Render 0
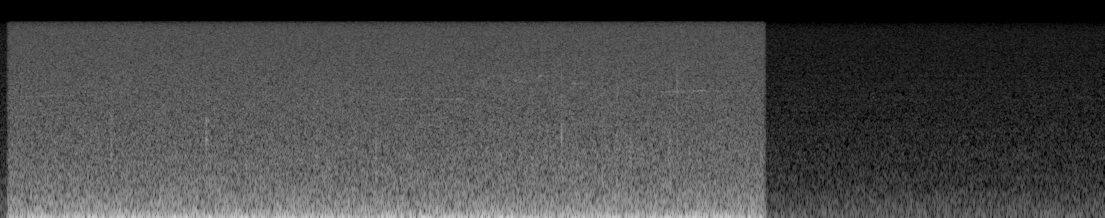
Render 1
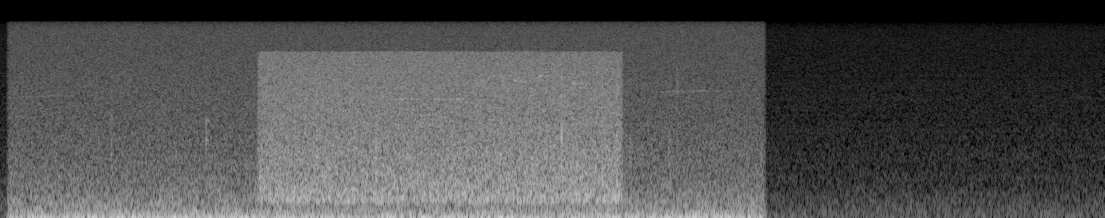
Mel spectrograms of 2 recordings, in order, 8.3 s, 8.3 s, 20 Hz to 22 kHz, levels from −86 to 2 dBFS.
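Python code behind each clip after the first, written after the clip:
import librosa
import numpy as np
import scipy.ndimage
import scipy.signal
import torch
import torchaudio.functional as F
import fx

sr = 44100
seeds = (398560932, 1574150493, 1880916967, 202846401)

y = fx.spec_box(x, sr, start_s=1.95, length_s=2.72, low_hz=220.0, high_hz=9300.0, gain_db=12)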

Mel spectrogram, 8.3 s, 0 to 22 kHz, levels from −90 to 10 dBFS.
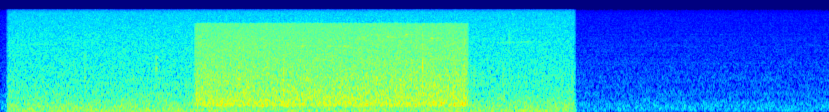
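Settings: y = fx.highpass(x, sr, hz=140.0, slope=6)
y = y * librosa.db_to_amplitude(1.0)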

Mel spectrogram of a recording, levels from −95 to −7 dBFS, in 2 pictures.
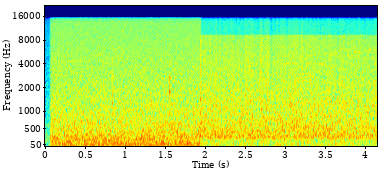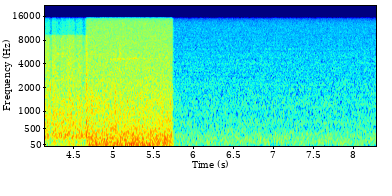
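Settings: y = fx.over_compress(x, sr, threshold_db=-24.0, ratio=-0.5)
y = y * librosa.db_to_amplitude(4.0)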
